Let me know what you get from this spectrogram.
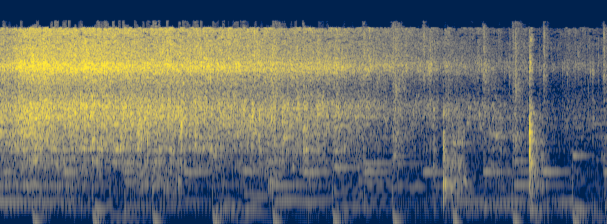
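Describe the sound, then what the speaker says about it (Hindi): Hot oil with browned cumin sizzles vigorously as the tempering hits the kadhi, a continuous crackling hiss punctuated by regular knocks and clinks of a utensil against the pot, close and loud. "अब मैं इससे कड़ी में तड़का लगाऊंगी"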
